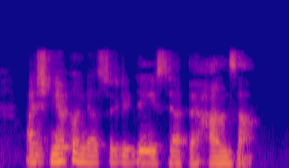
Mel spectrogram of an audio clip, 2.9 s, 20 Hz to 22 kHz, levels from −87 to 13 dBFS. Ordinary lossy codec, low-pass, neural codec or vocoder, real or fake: MP3, 48 kbps; 7.2 kHz; codec, 16 kHz, 2 kbps, FreqCodec, smaller model; fake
